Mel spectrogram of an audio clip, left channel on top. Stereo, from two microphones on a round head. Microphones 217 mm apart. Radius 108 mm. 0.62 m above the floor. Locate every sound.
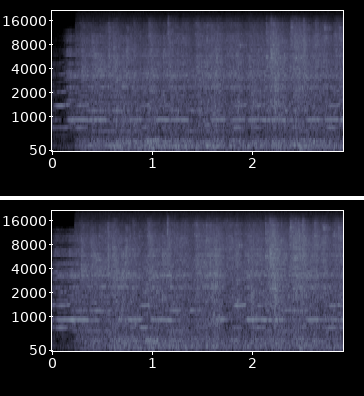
0.2 s crumpling: 50° right (ahead or behind), 2.5 m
